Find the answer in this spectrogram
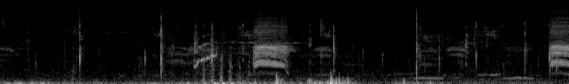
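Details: Huge flock of crows crowing and crying while fighting for food; harsh, buzzy caws burst out irregularly, loudest near the middle and at the end, over scattered clicks and a steady low rumble.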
